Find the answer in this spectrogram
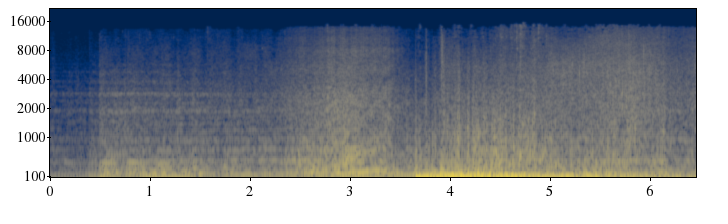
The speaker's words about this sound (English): Forcing a path through the tightly packed throng of soldiers on the mole, Tommy's brought up sharp when Gibson stumbles as everyone cowers at the sound of a nearby explosion.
